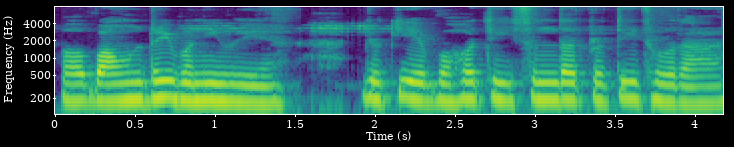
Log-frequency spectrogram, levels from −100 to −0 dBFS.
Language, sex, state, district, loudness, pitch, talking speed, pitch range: Hindi, female, Goa, North and South Goa, -17 LUFS, 185 Hz, 200 wpm, 180-190 Hz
